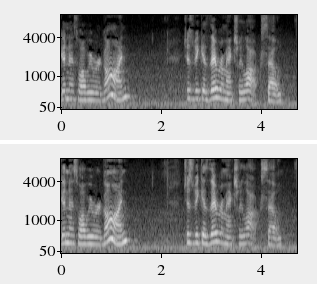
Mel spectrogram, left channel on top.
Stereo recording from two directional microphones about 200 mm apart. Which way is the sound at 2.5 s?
15° right (ahead or behind).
